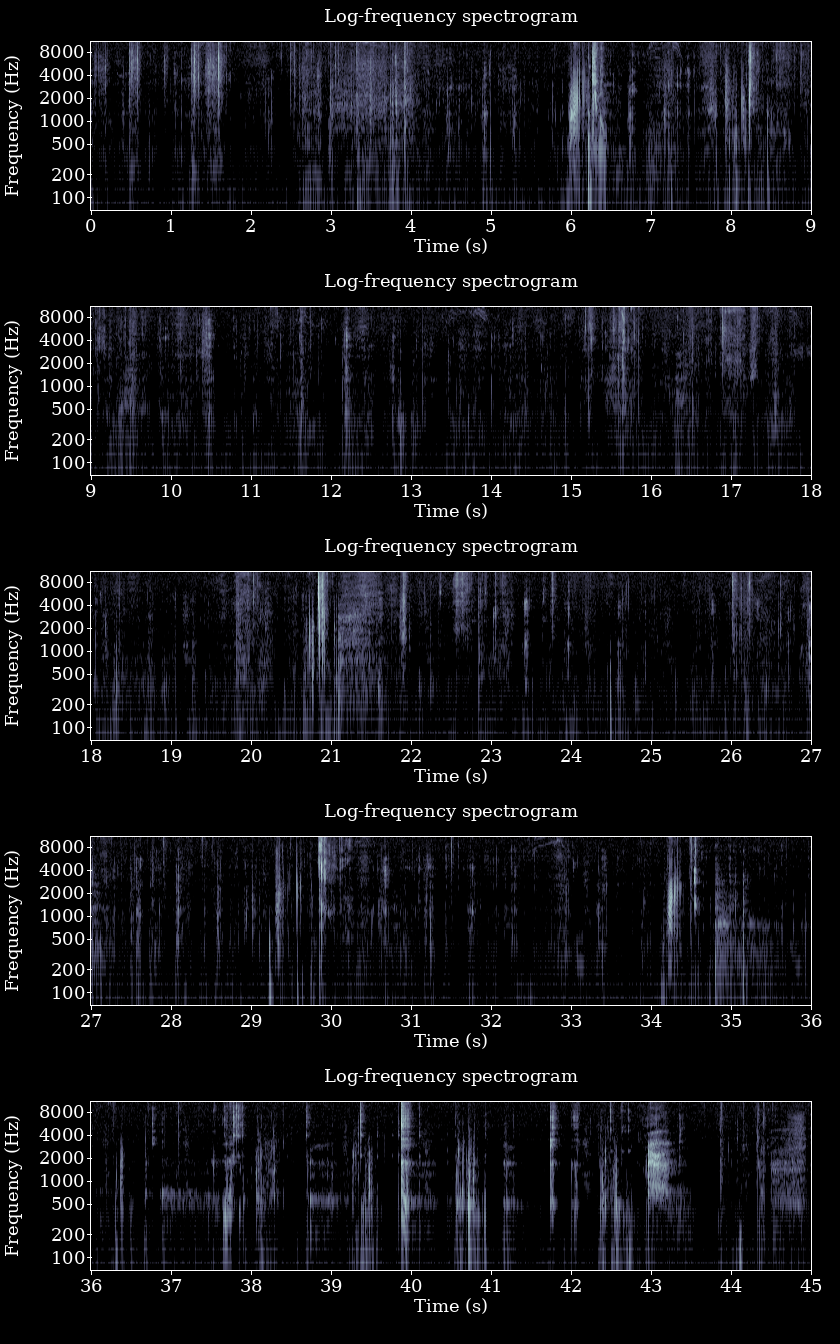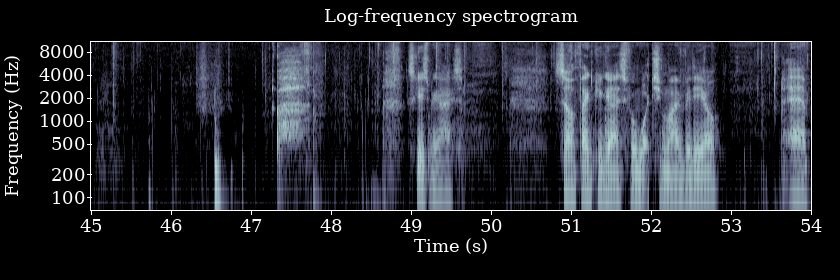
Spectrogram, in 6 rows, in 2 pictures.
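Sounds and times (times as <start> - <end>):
chewing crunchy pizza crust: 0.0 - 51.8, 52.8 - 54.0.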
